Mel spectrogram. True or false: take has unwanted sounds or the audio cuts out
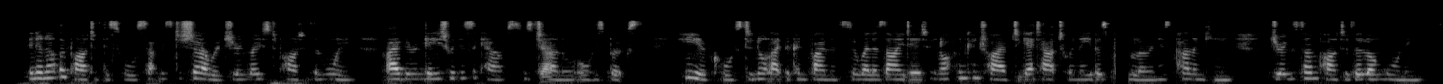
true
